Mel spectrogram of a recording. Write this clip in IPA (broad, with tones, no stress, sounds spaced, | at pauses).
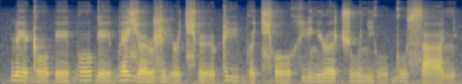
ɳ e˥˨ ɖ o˧˩ ʔ e˧˩ b o˥ ɠ e˧˩˧ b ɛ˥ ʑ œ˧˩ ɹ ʐ i˧˩˧ ɹ t͡ɕʰ ø˧˩˧ ʈ i˥˨ b ə˧˩ t͡ɕʰ o˧˩˧ x i˥˨ lʲ ɹ ə˥˨ t͡ʃ u˧˩˧ lʲ j u˧˩˧ ɡ u˥˨ s a˧˩˧ lʲ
